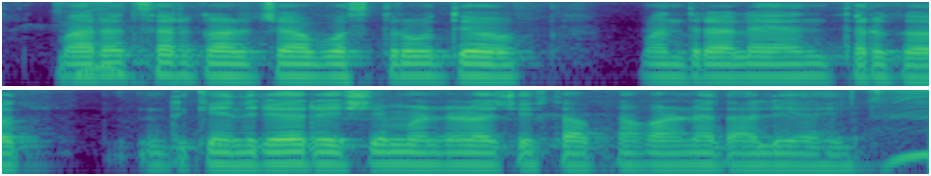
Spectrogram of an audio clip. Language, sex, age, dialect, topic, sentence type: Marathi, male, 18-24, Standard Marathi, agriculture, statement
